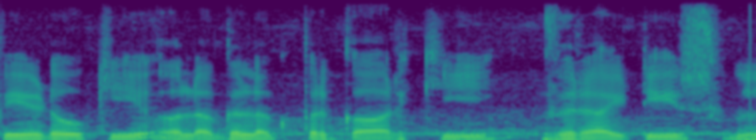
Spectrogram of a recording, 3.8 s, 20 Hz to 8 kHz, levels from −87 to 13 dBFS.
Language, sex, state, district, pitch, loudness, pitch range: Hindi, male, Uttar Pradesh, Shamli, 125 Hz, -15 LUFS, 120-125 Hz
